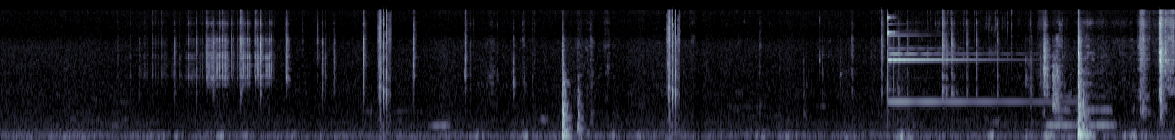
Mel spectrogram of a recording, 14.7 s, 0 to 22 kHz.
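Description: Small clicks and a brief rustle of hands handling a 9-volt battery and thin copper wire, with a few sharp clicks. About eleven seconds in, a notification-bell chime from a subscribe-button animation rings out and fades over a couple of seconds.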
